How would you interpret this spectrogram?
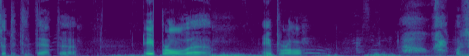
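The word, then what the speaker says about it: Abril: that did that uh April uh April oh what is her last name Lucio April Lucio okay okay her first name a b r i l oh she pronounces it like the month right I did not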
